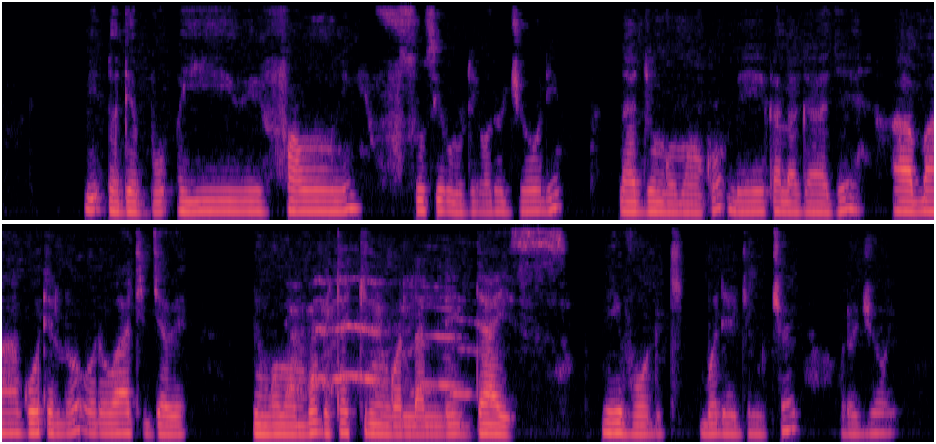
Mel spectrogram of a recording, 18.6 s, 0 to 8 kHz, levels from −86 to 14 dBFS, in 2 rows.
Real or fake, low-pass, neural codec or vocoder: real; 7.2 kHz; none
